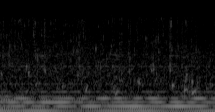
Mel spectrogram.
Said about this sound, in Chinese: 你听，远处还有小溪流水的声音。这就像古诗里面的场景：小桥流水人家。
